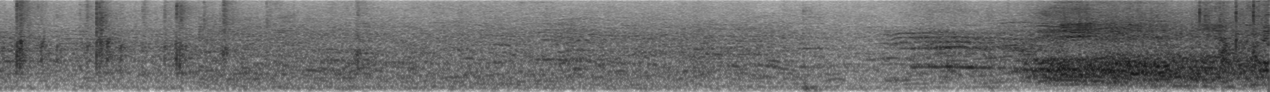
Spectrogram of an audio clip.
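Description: Football stadium crowd: a steady background of voices, then about five seconds in the crowd swells into a loud collective shout, many voices together sliding down in pitch.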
